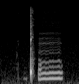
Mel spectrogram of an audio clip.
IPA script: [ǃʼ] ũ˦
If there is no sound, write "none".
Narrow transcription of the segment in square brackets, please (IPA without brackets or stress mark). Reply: ǃʼ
